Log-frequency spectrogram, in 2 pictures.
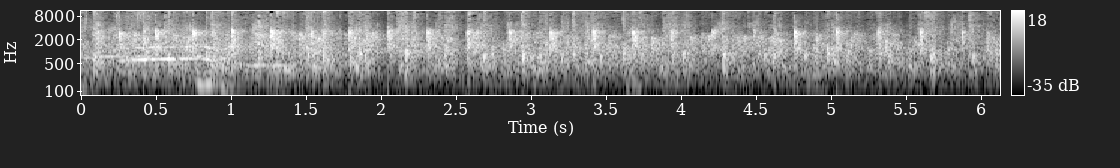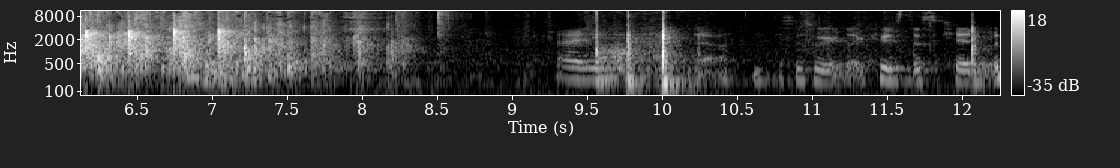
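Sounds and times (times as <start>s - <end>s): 
audience applause: 0.0s - 8.4s.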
